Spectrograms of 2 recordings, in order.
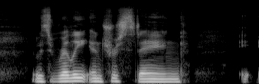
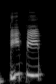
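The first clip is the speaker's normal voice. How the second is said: imitated car beep; 4 dB quieter than usual.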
